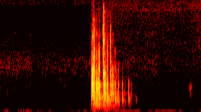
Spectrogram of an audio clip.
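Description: Near silence on a video-call line, broken about a second in by one brief vocal sound from a person, under half a second long.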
